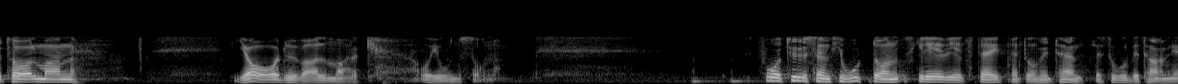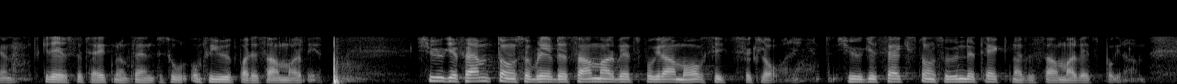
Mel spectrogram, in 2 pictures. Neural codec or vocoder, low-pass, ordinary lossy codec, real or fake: none; 3.6 kHz; none; real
